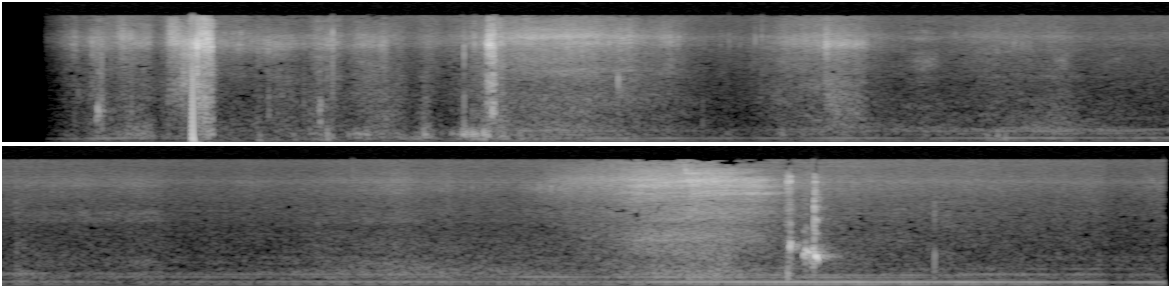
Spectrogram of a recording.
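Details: Hiccups: several sharp, brief gulping clicks at irregular intervals over quiet room noise.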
